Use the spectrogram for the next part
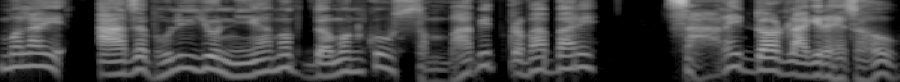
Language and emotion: Nepali, fearful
